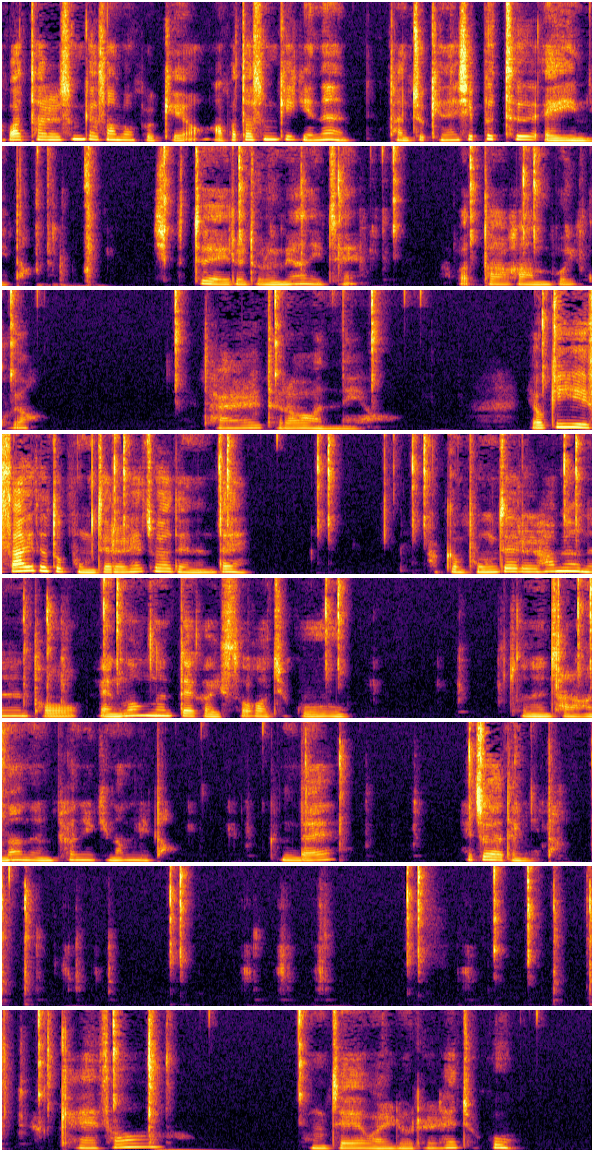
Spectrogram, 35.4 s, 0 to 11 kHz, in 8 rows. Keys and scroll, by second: 4.8 a, 32.1 space.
